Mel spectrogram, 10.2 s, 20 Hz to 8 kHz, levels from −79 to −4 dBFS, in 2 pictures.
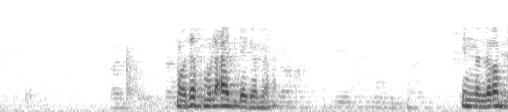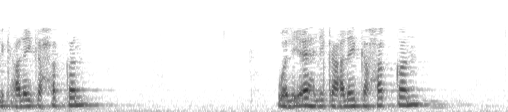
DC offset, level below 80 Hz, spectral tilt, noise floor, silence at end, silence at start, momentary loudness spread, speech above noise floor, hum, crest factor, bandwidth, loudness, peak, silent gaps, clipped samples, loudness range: under 0.1%; -68 dBFS; -11.5 dB/octave; -66 dBFS; 0.7 s; 1.15 s; 15 LU; 37 dB; none; 20 dB; 4 kHz; -30 LUFS; -12 dBFS; none; under 0.1%; 2 LU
